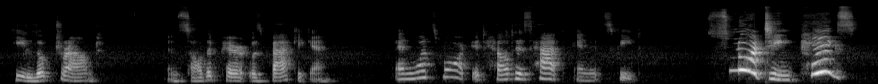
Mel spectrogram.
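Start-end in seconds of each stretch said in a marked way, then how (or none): 7.1-8.6 very high, very loud, swooping outcry. Seeing the parrot holding his hat, a man in a plane is crying out. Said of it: "cried Mr".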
